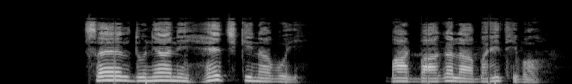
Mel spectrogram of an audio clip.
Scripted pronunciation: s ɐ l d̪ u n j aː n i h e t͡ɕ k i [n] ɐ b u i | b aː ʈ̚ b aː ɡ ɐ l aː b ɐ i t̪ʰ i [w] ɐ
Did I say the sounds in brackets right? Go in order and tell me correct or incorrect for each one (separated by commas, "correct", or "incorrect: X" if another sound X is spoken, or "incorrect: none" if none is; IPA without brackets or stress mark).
correct, incorrect: b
